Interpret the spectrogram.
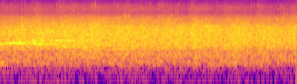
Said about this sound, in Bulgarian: Сега можеш да ръкопляскаш, ако вярваш.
